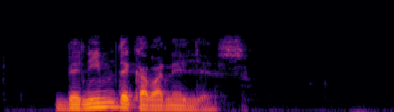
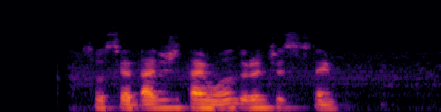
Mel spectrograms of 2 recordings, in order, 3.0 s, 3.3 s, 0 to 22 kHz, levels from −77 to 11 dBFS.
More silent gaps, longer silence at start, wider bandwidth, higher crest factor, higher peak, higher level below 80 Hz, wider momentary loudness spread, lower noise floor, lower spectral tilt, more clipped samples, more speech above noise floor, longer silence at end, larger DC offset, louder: neither; second, 0.45 s vs 0.7 s; second, 6.6 kHz vs 7.6 kHz; about the same, 18 dB vs 20 dB; about the same, -4 dBFS vs -4 dBFS; first, -44 dBFS vs -62 dBFS; first, 20 LU vs 14 LU; first, -69 dBFS vs -59 dBFS; about the same, -8.5 dB/octave vs -8 dB/octave; neither; first, 50 dB vs 36 dB; first, 1.15 s vs 0.8 s; neither; first, -19 LUFS vs -23 LUFS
